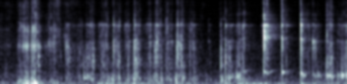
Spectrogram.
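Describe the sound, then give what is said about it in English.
A screw cap threading on an Elijah Craig bourbon bottle shaped like a barrel: quiet, rapid scratchy rasps and clicks in an uneven rhythm, ending with a few sharper, brighter ticks. No one speaks. “You can kind of hear it threading there.”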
